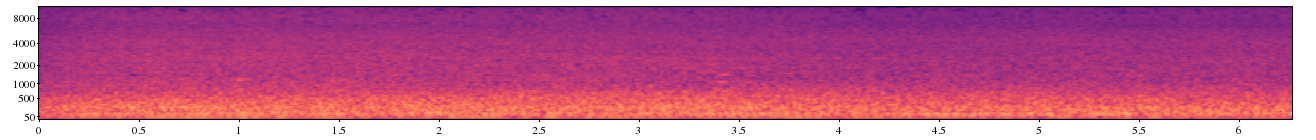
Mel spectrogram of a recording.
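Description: Steady rush of a waterfall and mountain stream pouring over rocks, an even noise with no breaks.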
